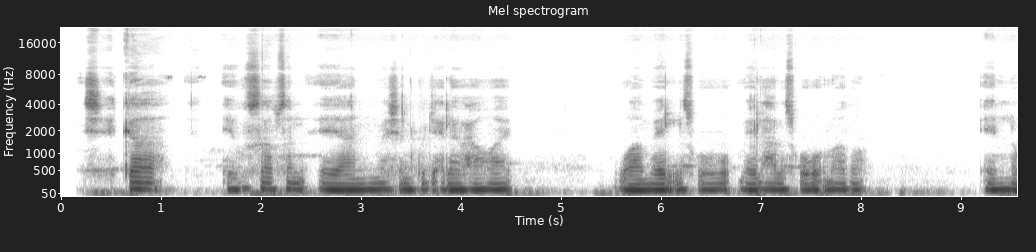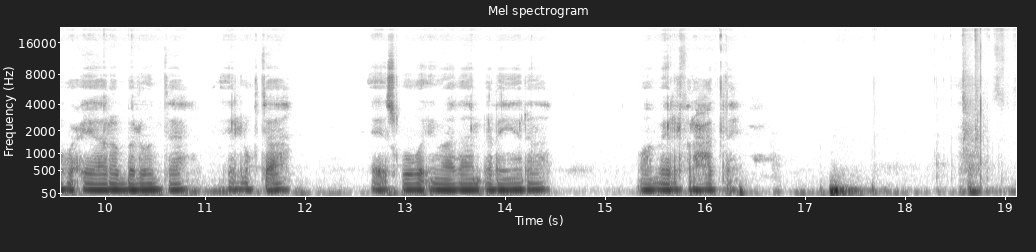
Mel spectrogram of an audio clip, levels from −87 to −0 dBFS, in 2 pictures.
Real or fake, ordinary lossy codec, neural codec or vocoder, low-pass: real; none; none; none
